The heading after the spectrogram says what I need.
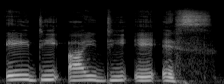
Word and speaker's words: Adidas: country - one is this is Adi das is pronounced adidas adidas okay the second one is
